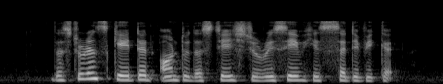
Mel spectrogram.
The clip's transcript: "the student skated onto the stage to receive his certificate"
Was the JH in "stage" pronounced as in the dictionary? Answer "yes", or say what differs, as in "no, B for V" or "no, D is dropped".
yes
